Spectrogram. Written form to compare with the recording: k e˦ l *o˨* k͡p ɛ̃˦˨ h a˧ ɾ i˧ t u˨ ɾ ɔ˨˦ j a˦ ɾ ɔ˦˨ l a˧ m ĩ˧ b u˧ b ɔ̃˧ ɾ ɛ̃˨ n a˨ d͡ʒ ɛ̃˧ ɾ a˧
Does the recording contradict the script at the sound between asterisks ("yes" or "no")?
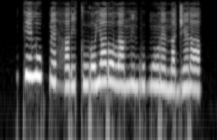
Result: yes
